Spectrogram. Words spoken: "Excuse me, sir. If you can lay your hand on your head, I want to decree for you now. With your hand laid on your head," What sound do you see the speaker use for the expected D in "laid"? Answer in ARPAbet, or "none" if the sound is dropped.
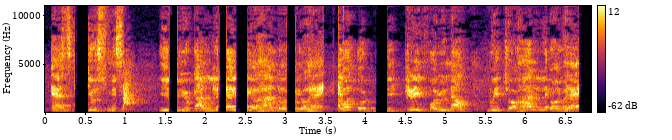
none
